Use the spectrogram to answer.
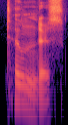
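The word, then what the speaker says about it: Toonders: surname is pronounced Tonders.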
